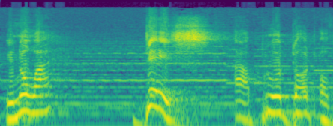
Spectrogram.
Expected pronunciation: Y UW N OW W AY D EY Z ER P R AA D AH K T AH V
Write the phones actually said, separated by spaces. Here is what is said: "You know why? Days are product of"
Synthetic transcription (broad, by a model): Y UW N OW W AY D EY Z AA B R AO D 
